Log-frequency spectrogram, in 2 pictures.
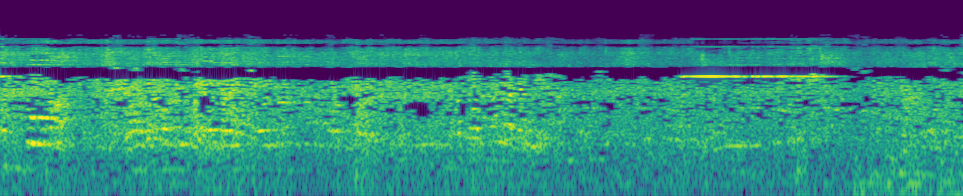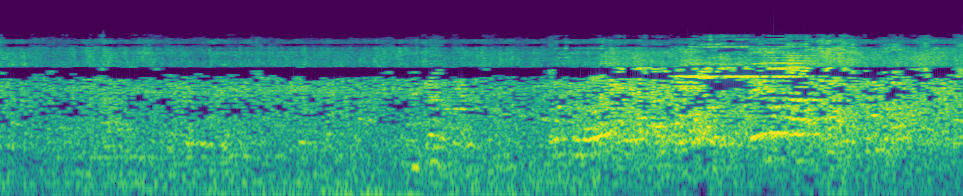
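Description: A crowd of men shout and talk excitedly nearby.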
